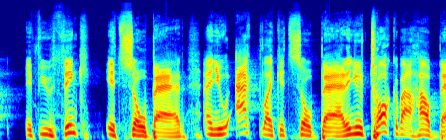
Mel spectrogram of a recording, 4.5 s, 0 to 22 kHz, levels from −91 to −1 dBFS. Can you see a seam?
no; 0 cuts

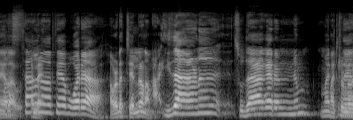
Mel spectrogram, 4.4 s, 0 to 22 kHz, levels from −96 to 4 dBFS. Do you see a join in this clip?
no; 0 cuts

